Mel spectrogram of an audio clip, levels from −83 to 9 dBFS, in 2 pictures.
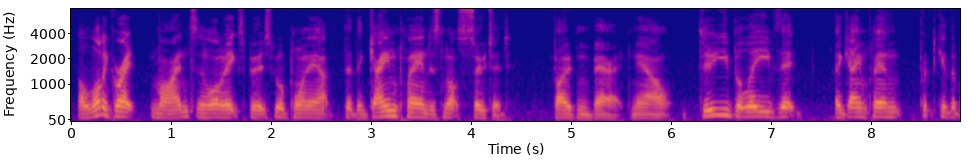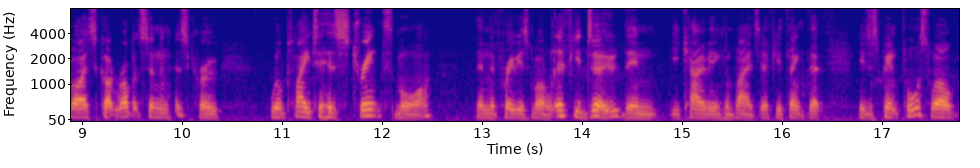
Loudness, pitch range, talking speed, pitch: -25 LUFS, 100-130 Hz, 225 wpm, 115 Hz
